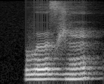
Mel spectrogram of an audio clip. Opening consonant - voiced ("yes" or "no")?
yes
